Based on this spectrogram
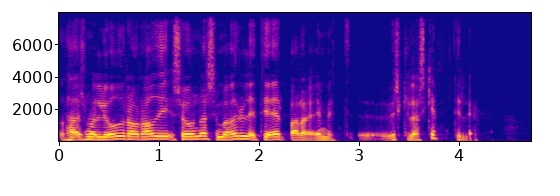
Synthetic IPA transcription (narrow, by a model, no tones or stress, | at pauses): θaðɛɾs̬oːnaljoːwðʏɾawɾaːwðɪsœːɣʏnaɾ̥sɛmaœðɾʏleːjt̪ɪɛɾpaːɾa̰ḛjmɪht̪vɪr̥cɪlɛɣascɛm̥t̪ɪlɛ̰x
